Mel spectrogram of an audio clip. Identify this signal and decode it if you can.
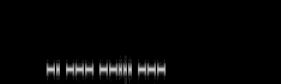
Morse code, heard as a keyed tone, about 52 wpm, 700 Hz. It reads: NO7O
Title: USA Call Signs - 4 Characters - 3x Character Spacing - 50wpm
